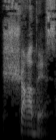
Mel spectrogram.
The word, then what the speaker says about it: Shabbos: I said that we live in a democracy where the whole video, Shabos. I've seen the entire video. Okay. Yeah, I've seen the whole thing. Also, it's pronounced Shabbos.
